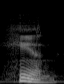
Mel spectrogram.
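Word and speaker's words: ἕν: If it's a smooth breathing, for example, epsilon new would be in. If it has a rough breathing, it would be hen.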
